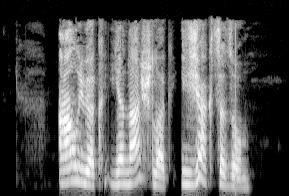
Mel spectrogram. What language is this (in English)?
Abkhazian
